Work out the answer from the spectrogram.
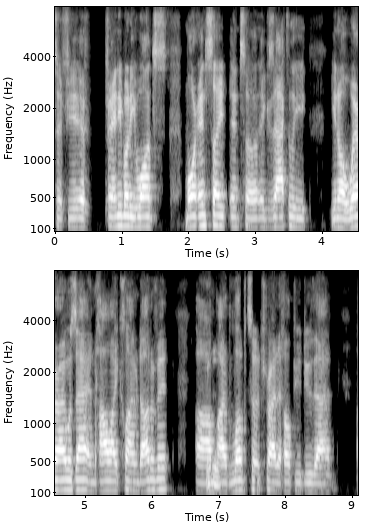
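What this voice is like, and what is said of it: Boston accent. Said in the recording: “talk to a guy from the Boston area and make fun of my accent”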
